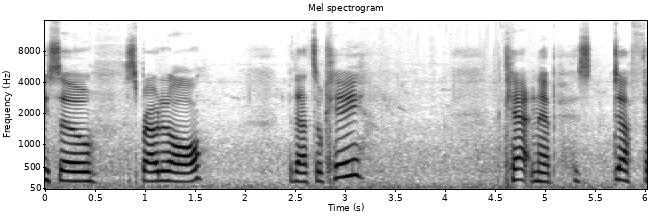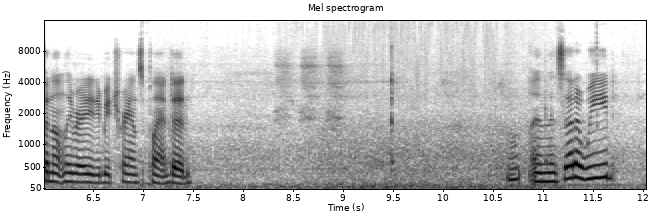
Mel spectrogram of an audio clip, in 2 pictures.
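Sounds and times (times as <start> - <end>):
faint crow cawing: 8.3 - 9.2.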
